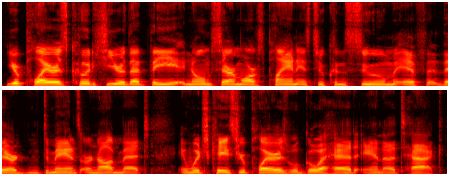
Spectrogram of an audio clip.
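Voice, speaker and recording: A man's voice: medium pitch, little pitch movement, a little slow, few pauses, fairly bright tone, clear, resonant tone. Emphatic male tabletop gaming explainer. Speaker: host of tabletop game advice videos. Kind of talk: enthusiastic scripted explainer for game masters.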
